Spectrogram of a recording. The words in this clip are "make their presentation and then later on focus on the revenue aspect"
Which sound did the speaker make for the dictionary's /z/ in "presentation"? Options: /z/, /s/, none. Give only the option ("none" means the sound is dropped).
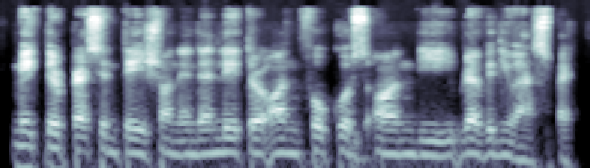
/s/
